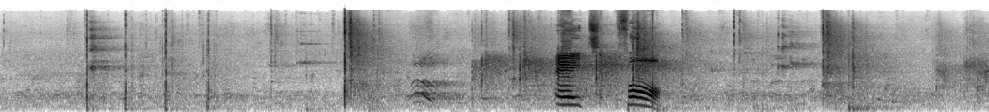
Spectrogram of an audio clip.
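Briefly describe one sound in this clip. A racket sharply strikes a shuttlecock several times in a large echoing hall.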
